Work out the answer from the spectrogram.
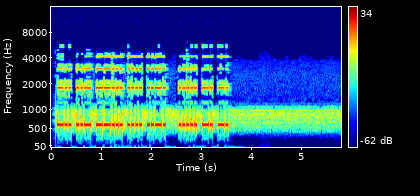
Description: Morse code, heard as a keyed tone, about 29 wpm, 600 Hz. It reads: DU7HF 5NN
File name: Mar/20 2349z FW5JJ 28.011MHz CW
